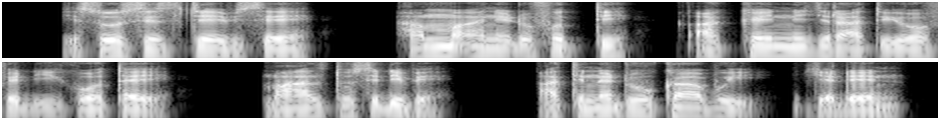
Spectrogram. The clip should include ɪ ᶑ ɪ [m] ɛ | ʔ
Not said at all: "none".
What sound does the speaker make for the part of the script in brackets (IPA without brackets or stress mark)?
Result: b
